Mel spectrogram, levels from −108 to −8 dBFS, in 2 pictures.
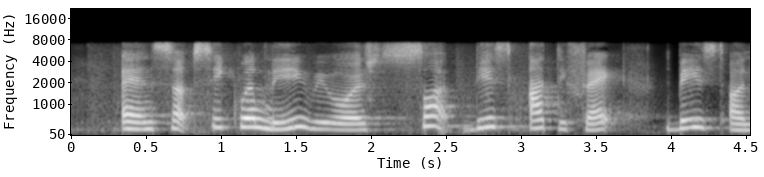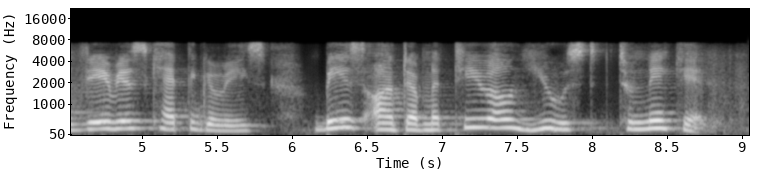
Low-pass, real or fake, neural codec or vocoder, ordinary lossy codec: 7.2 kHz; fake; codec, 16 kHz, 1 kbps, X-Codec, HuBERT features, trained on balanced general audio; none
